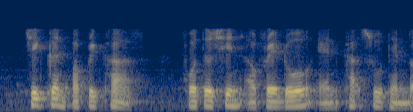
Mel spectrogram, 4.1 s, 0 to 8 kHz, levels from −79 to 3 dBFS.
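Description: Throughout, the speech passes through a Bluetooth CVSD headset codec: content above 3.9 kHz is gone, sibilants turn scratchy, and a granular hiss sits under the voice.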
